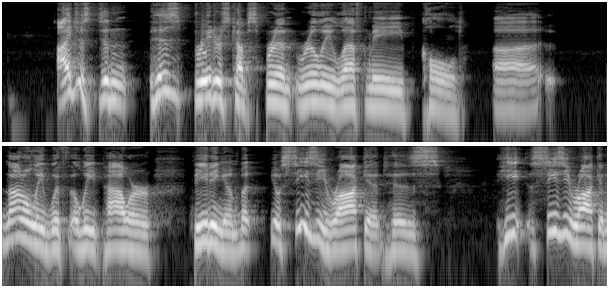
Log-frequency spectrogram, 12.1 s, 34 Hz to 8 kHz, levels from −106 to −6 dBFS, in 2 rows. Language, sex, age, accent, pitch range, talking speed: English, male, 40-59, American, 145-190 Hz, 135 wpm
